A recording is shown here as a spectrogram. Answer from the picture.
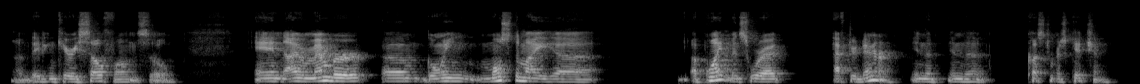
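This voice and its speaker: A man with a Canadian accent talks at a fairly slow pace with long, frequent pauses. His pitch sits fairly high. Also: ordinary pitch variation. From Canada (Ontario, Italian-Canadian community). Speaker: insurance executive. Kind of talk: podcast interview. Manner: casual, with many fillers and restarts.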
